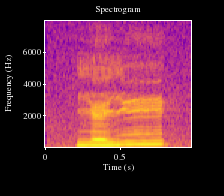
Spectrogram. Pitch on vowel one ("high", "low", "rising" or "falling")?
low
